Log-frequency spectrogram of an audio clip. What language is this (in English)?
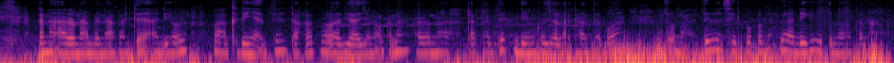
Santali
